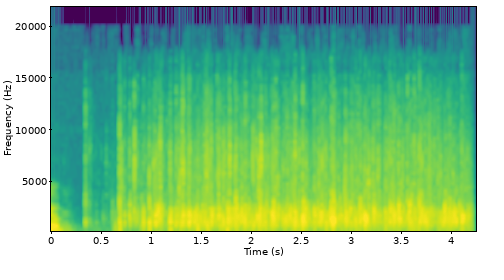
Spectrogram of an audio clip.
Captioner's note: audience applauding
